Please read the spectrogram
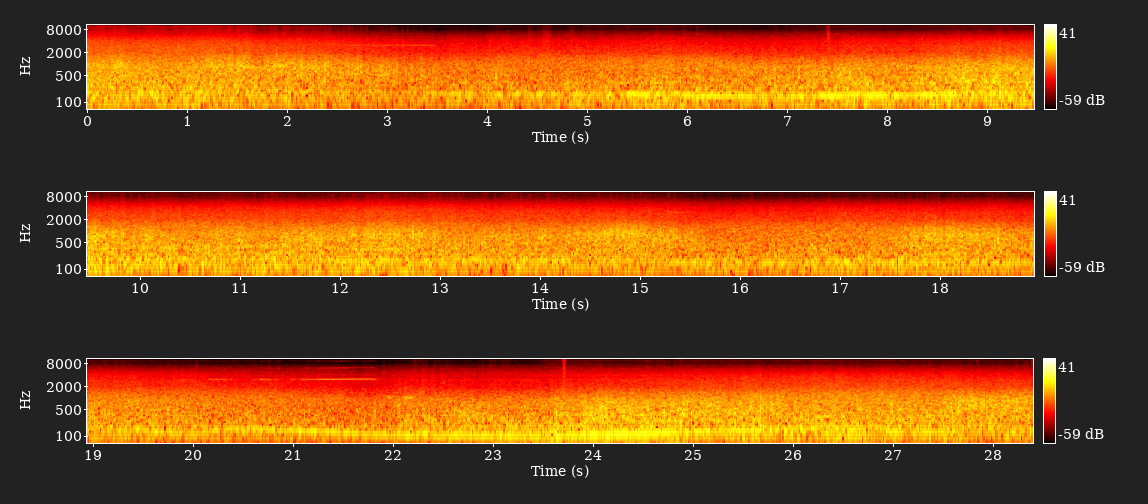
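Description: In-car sound of a Classic Clubmans racing car at speed: heavy wind rush over the camera with the engine note underneath. The engine note dips as the car slows about twenty seconds in, then climbs again as it accelerates.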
